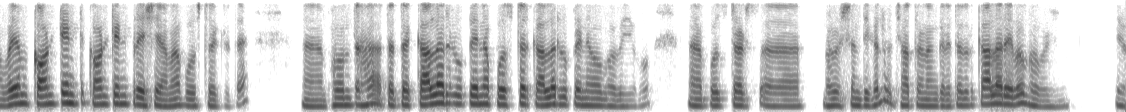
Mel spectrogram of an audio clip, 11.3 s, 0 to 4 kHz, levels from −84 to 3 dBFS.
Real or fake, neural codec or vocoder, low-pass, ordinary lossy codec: real; none; 3.6 kHz; none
